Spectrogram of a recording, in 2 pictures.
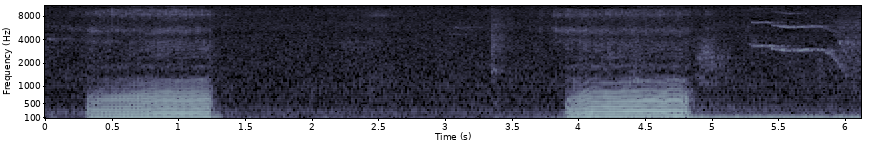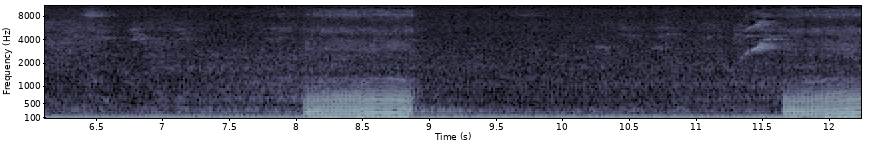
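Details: Snoring French bulldog asleep: rhythmic nasal, buzzy snore bursts about every four seconds, over a steady low hum in the room, with faint squeaky sounds between snores.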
